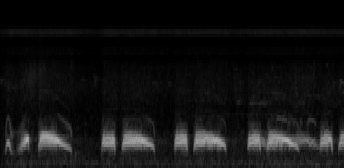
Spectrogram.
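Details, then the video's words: Spotted dove with a sharp, crisp voice singing repeated coo phrases, each a short note followed by a longer drawn-out coo, about four phrases in five seconds, loud and clear. "Suara Mersik Tajam"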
